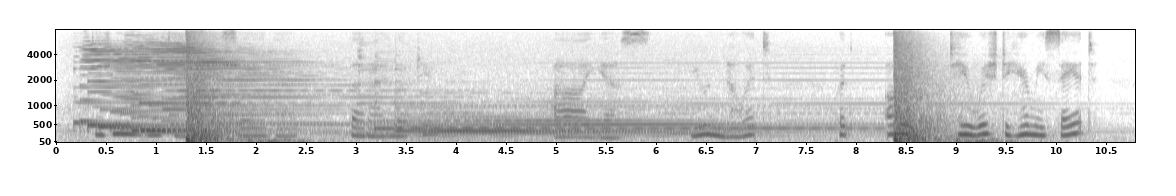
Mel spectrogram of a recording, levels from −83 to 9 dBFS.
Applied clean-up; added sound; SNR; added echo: none; Plucked string instrument + Gunshot, gunfire; -4 dB; none.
